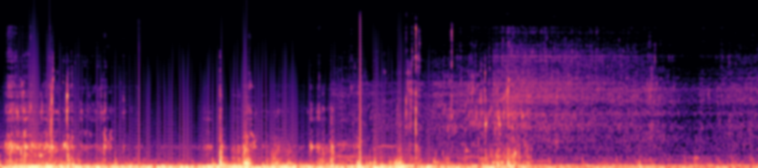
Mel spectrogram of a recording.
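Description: Seawater sloshing and splashing close to the microphone as someone wades in the sea with a hand net, with a heavy low rumble of moving water and several sharp knocks. From about six seconds in it settles into a steadier hiss of water.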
